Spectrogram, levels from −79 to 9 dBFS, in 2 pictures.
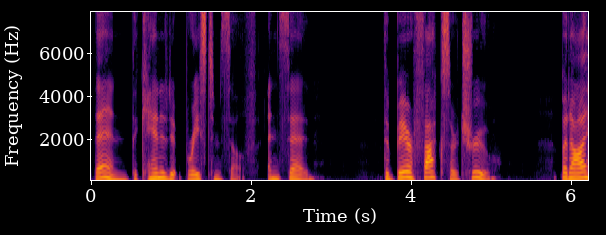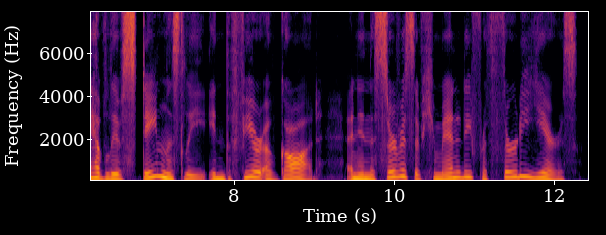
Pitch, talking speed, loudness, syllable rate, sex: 210 Hz, 150 wpm, -18 LUFS, 4.5 syllables/s, female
